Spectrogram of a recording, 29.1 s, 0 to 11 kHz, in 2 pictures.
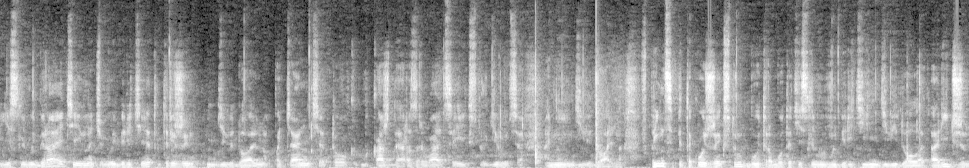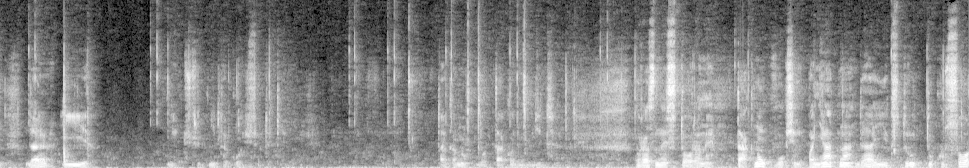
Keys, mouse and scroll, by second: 0.2 middle click, 1.5-4.9 drag, 6.6 middle click, 7.9 ctrl+z, 8.4 middle click, 11.0-12.6 drag, 13.1 middle click, 13.8 e, 15.7 s, 17.2 middle click, 17.8 ctrl+z, 18.3 middle click, 19.7 click, 20.3 click, 21.2 shift+click, 22.2 shift+click, 23.0 e, 23.9 middle click, 25.9-28.0 drag, 28.6 middle click.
